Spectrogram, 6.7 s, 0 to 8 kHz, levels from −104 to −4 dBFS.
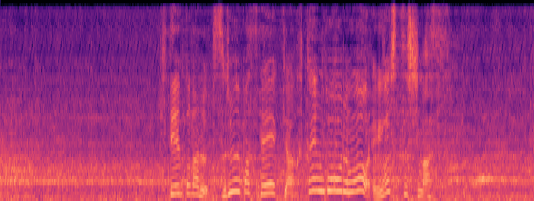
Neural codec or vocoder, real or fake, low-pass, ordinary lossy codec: codec, 16 kHz, 4 kbps, FunCodec, trained on Chinese and English, 50 frames a second; fake; none; none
